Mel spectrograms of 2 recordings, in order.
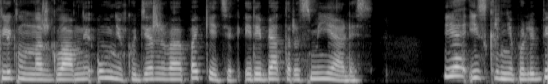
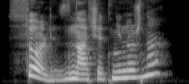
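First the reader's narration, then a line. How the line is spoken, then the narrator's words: Snort. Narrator (Russian): хмыкнул Матар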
